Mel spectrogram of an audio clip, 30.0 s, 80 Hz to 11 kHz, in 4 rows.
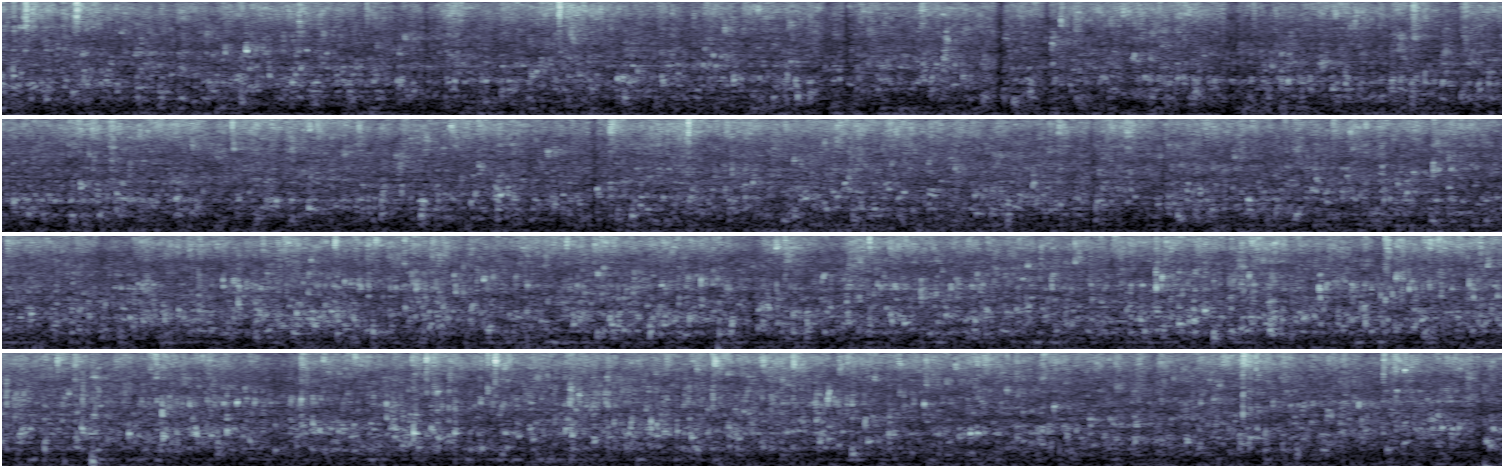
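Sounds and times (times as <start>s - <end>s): stream water over rocks: 0.0s - 30.0s.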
